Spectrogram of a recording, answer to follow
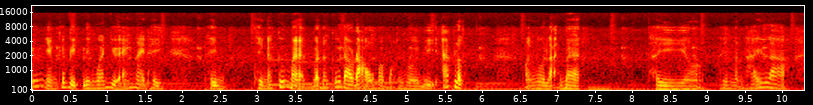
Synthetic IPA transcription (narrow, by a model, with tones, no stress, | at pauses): wɲʔɨ̰˧˥ŋkaː˨˦jvi˨˩ək̚li˧ənkwaː˨˧˦nzɨ̰˧˨ʔaː˨˦nːa˨˩jt̪ʰi˨˩ | t̪ʰi˨˩ | t̪ʰi˨˩nɔ˨˦kɨ˨˦me˨˩t̚vaː˨˩nɔ˨˦kɨ˨˦ɗaː˧wɗə̰˨˩wvaː˨˩mɔ̰˧˨jŋɨ˨˩əjɓḭ˧˨ʔaː˦˥p̚lɨ˨˩k̚ | mɔ̰˧˨jŋɨ˨˩əjla̰ː˧˨jme˨˩t̚ | t̪ʰi˨˩˨t̪ʰi˨˩mï˨˩ŋ̟t̪ʰə˨˦jlaː˨˩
